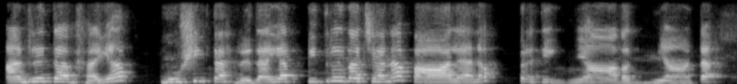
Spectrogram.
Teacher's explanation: Palana Pratignya Dvitvam here. So second P is heard before Pratignyavajnata.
